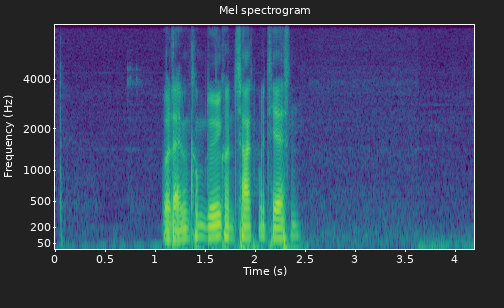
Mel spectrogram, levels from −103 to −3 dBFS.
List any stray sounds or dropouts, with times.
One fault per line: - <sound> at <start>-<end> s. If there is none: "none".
none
